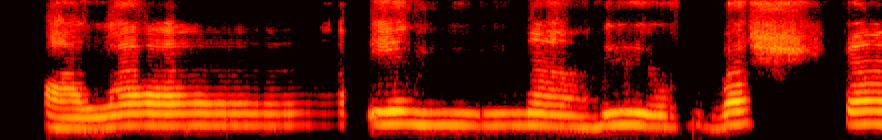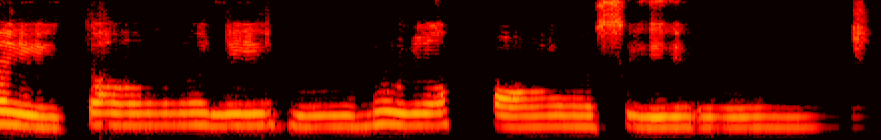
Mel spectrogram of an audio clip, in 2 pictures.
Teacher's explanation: Huruf zai tidak mantul. Alirkan lagi.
